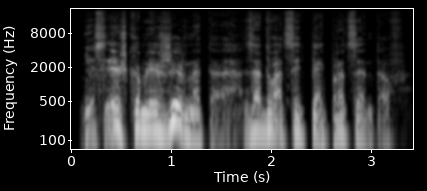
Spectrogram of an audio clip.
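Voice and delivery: drawn-out scornful indignation; sour objection. A narrator's reading. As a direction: balk at a greedy demand. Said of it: "скривился Гаврилович".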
